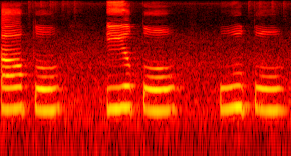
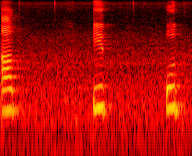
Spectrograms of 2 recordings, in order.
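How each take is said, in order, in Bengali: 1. শেষের t একটি প্রতিধ্বনিময় ঝাঁকুনি দিয়ে ছাড়া হয়। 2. শেষের t হঠাৎ থেমে যায়, কোনো রিলিজ ছাড়া। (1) "আওয়াজটা ছেড়ে দিই, কত ইজি লাগছে পড়তে" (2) "এটা জজম দিয়ে পড়লে এভাবে হতো"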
